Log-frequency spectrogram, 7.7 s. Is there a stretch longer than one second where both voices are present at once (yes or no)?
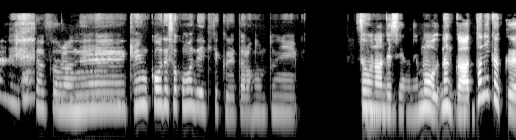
yes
